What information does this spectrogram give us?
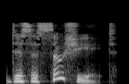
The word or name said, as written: disassociate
